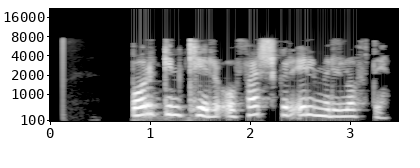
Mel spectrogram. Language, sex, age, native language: Icelandic, female, 11, German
